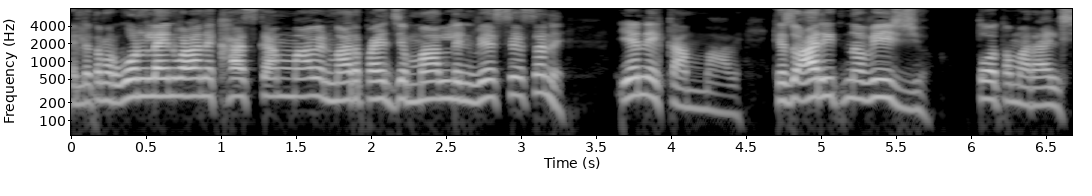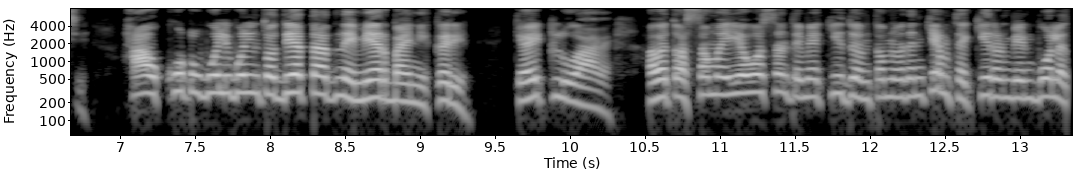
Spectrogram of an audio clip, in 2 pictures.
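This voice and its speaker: Chatty shopkeeper woman, quick speech. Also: fairly high pitch, fairly bright tone, dry recording, clean studio sound. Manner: chatty, explains at length, quotes customers. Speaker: dress fabric shop owner. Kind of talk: casual talk to camera explaining fabric cuts. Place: her fabric shop.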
